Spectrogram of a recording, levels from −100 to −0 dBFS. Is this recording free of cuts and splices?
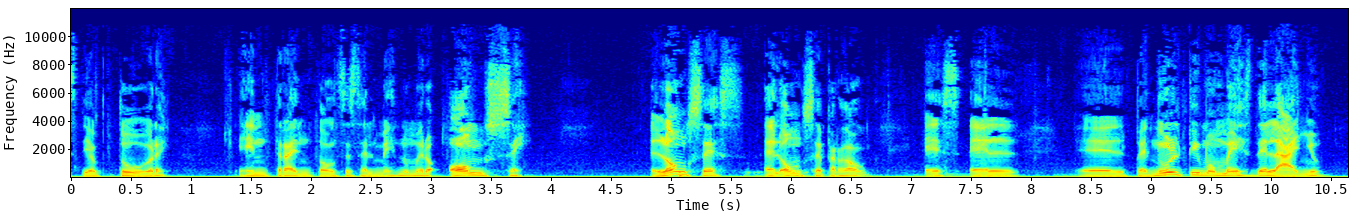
yes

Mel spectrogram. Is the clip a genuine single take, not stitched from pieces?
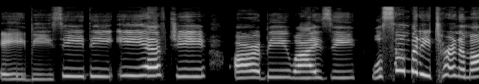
no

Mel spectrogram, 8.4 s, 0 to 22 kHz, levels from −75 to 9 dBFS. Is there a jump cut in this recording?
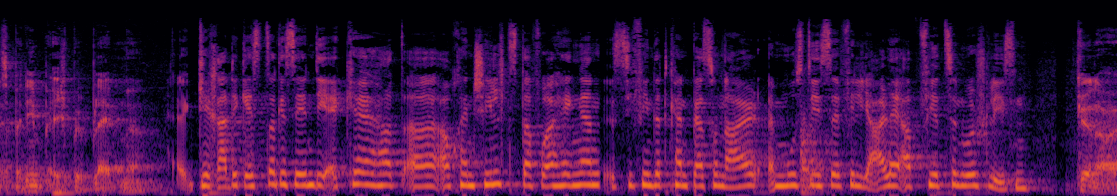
yes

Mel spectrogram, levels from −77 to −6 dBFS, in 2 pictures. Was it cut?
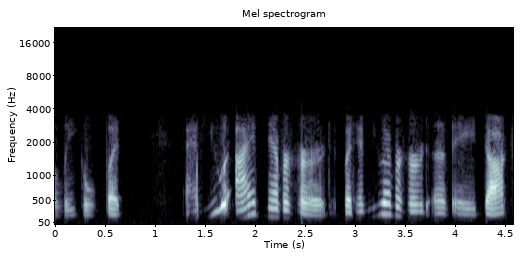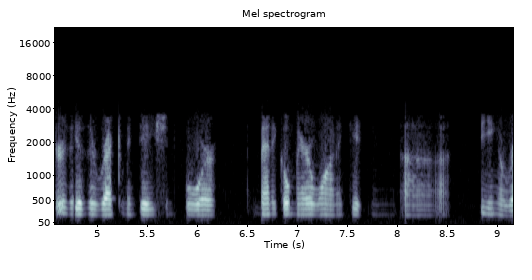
yes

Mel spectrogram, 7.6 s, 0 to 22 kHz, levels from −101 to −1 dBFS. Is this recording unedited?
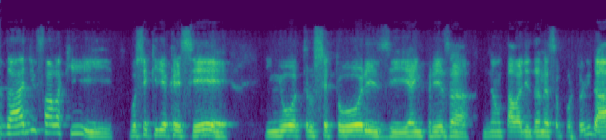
no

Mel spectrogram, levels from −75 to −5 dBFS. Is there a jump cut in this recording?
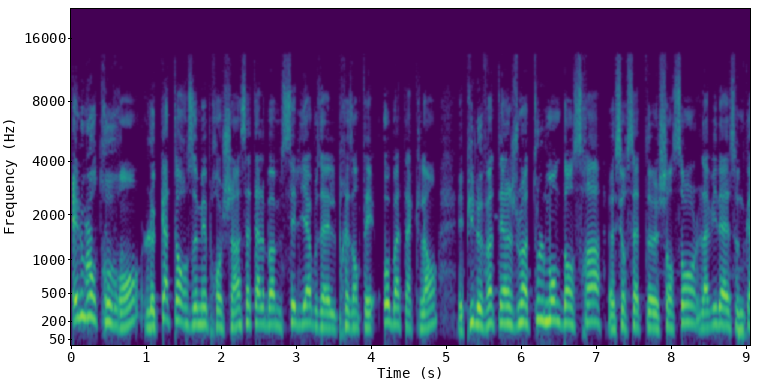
yes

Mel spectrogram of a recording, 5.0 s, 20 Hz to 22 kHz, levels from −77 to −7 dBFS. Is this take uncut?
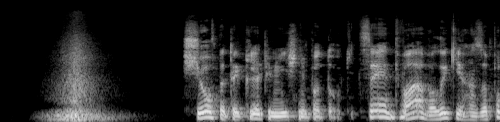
no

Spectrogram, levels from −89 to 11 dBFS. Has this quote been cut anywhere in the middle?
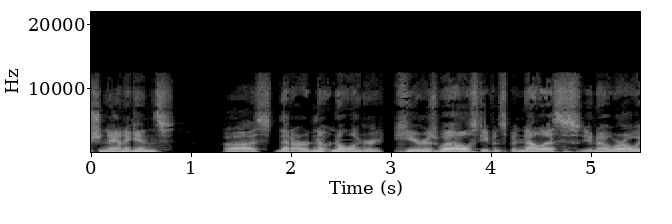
no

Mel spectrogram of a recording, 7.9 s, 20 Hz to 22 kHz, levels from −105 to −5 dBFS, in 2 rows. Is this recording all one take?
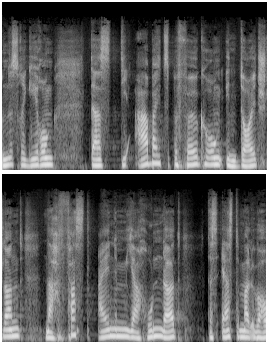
yes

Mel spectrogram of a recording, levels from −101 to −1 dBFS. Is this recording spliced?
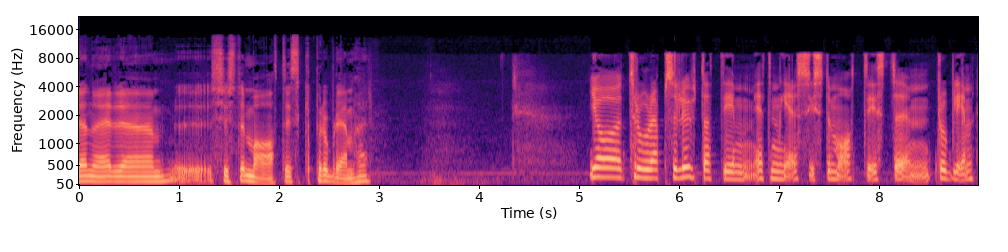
no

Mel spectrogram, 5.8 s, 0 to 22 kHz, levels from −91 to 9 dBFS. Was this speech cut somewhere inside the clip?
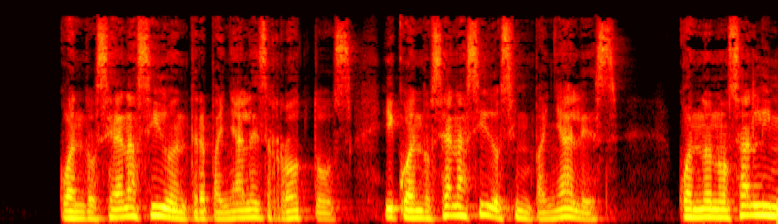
no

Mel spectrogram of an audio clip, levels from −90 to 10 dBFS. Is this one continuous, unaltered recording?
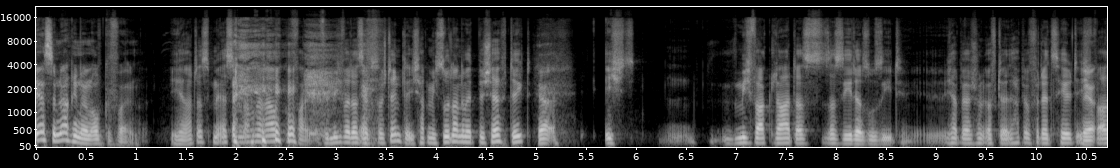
no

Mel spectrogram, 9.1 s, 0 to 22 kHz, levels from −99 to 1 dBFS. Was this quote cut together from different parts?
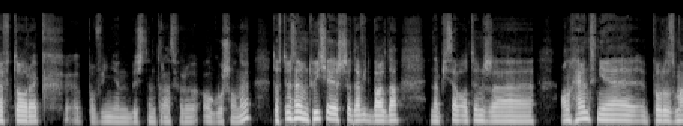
no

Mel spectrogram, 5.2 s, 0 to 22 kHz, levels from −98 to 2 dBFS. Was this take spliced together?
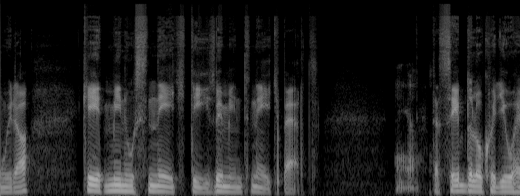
yes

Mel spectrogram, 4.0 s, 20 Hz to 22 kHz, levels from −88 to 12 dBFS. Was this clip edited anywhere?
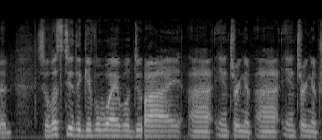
yes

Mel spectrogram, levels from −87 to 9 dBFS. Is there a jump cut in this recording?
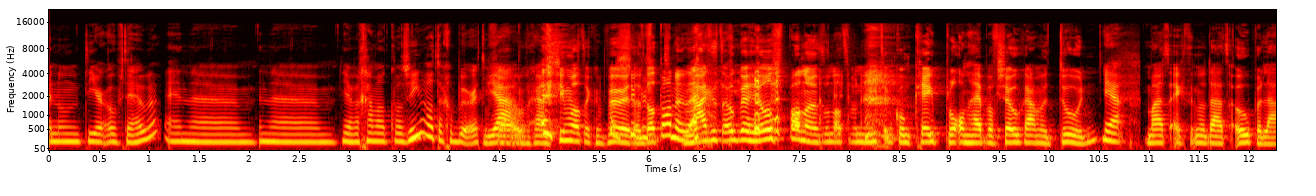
yes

